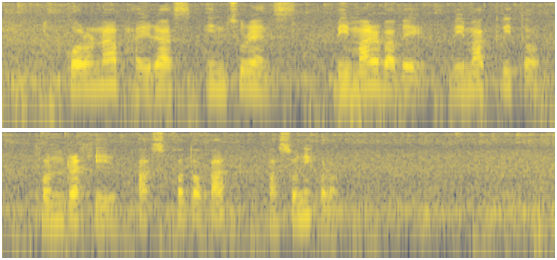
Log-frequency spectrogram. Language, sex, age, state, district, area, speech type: Assamese, male, 18-30, Assam, Nalbari, rural, read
